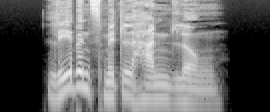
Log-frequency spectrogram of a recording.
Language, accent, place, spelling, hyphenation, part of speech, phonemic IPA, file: German, Germany, Berlin, Lebensmittelhandlung, Le‧bens‧mit‧tel‧hand‧lung, noun, /ˈleːbn̩smɪtl̩handlʊŋ/, De-Lebensmittelhandlung.ogg
- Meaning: grocery, grocery store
